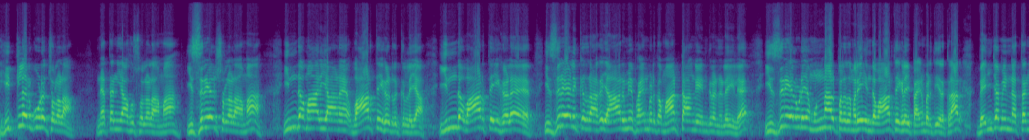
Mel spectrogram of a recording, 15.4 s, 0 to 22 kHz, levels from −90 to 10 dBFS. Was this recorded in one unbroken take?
no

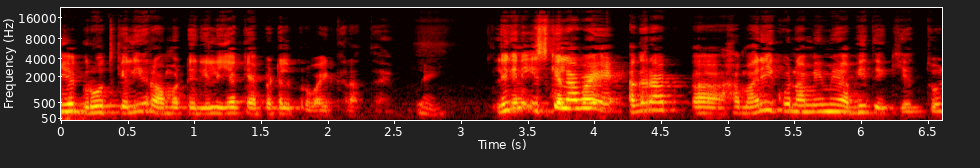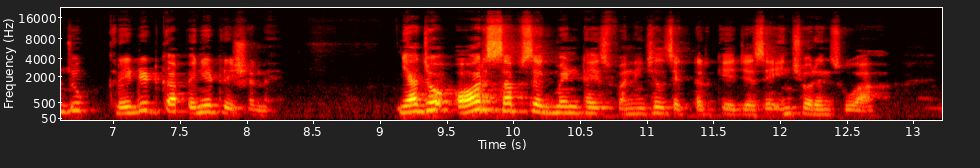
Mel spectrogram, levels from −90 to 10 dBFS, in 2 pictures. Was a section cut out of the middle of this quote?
no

